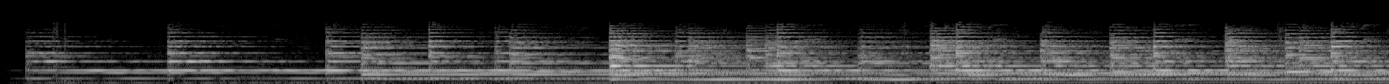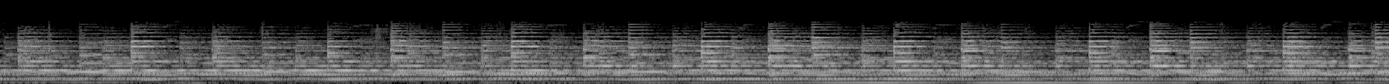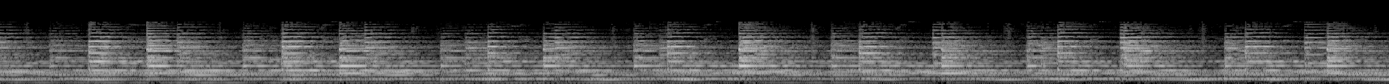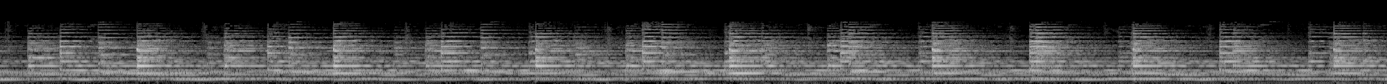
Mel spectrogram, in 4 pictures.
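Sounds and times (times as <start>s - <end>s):
bells ringing: 0.2s - 55.5s.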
